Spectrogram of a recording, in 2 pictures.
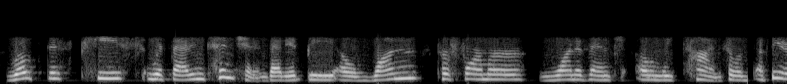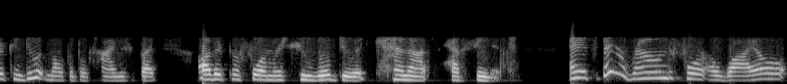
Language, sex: English, female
